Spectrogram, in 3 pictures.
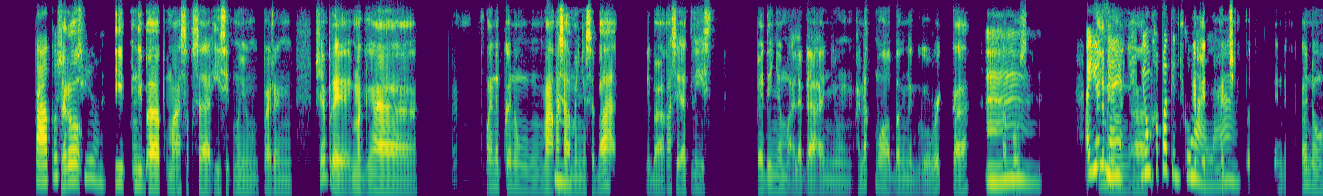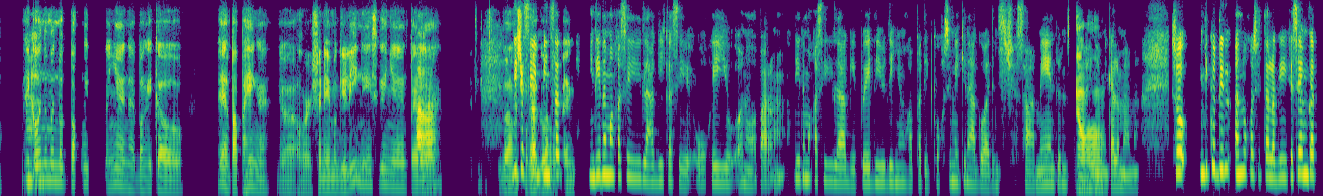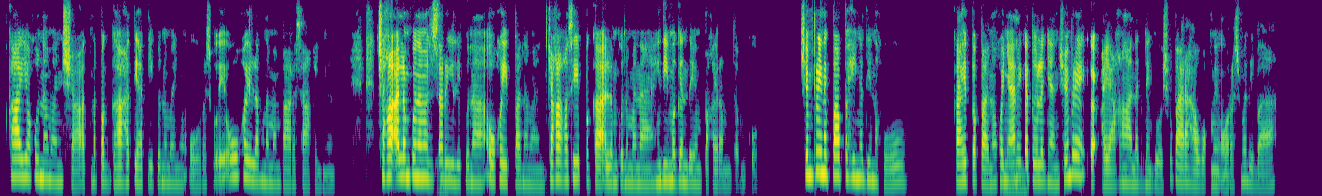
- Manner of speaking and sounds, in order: tapping; unintelligible speech; unintelligible speech; other background noise
- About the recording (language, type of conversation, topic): Filipino, podcast, Ano ang ginagawa mo para alagaan ang sarili mo kapag sobrang abala ka?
